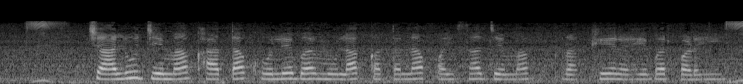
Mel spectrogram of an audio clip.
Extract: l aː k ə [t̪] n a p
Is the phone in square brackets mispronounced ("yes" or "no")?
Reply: no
